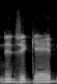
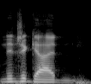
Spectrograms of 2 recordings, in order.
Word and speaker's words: Ninja Gaiden: giden correct all right from itagaki's mouth himself ninja gayen American fans call it ninja gayen and it bothers him because you just heard him all this Japanese and he was like M ninja gay ninja G um it's ninja giden I hope Moma syndo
